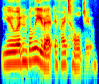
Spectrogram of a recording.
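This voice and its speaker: A worn-out young woman with a dry, sarcastic edge, played by a woman narrator. She speaks wearily in audiobook dialogue, in a slightly low voice. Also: normal speed, a little mellow, close to an everyday voice. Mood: dry sarcasm. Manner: weary, dry. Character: tired, grumpy, sarcastic young woman, night worker.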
